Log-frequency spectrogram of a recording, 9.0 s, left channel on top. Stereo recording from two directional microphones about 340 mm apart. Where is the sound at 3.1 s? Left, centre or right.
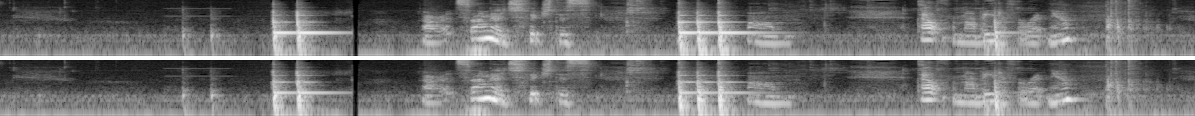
Centre.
